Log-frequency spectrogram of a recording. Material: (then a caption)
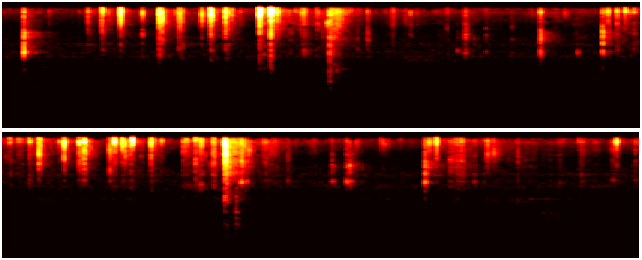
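Soap. A solid oval bar of dry soap, green inside with an orange coating, is held in one hand and shaved with a small metal blade so curls peel off. Many short, bright scraping and crisp cutting sounds follow one another in a quiet, irregular run, with a few sharper strokes standing out.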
